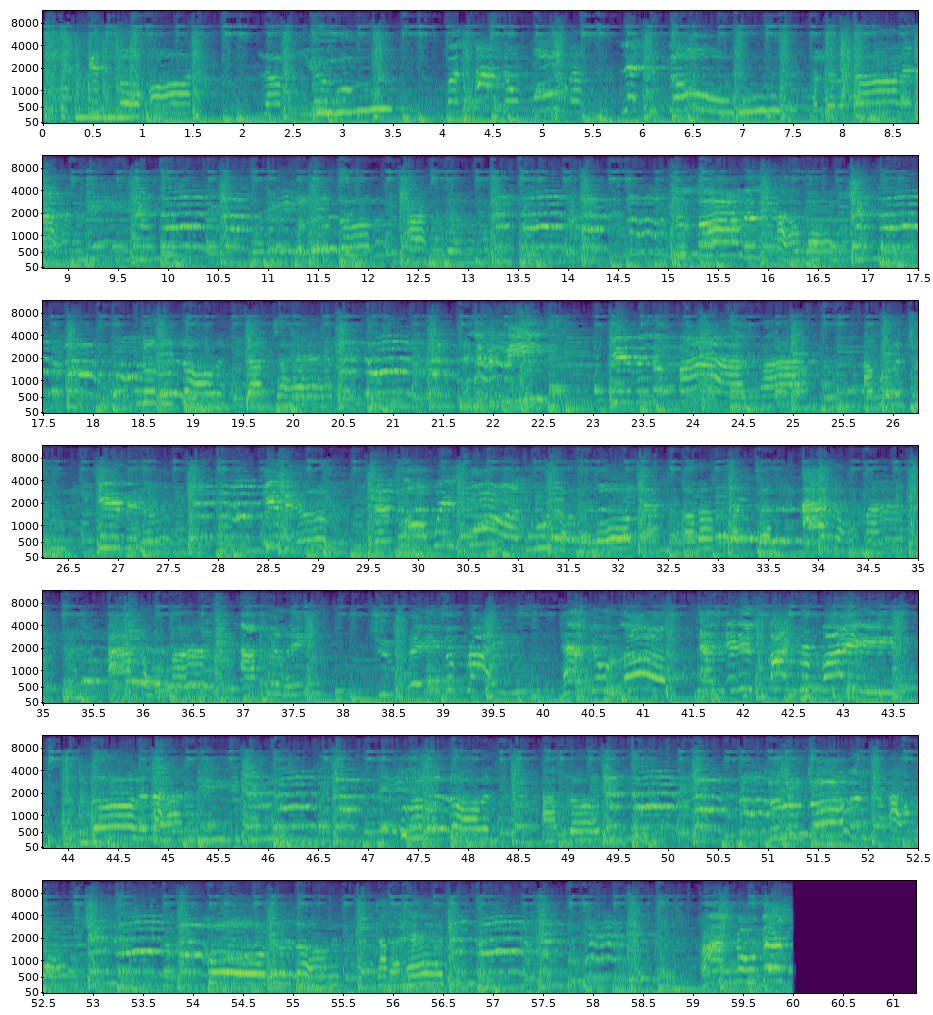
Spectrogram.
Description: トロピカルなギター・カッティングが意表を突く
